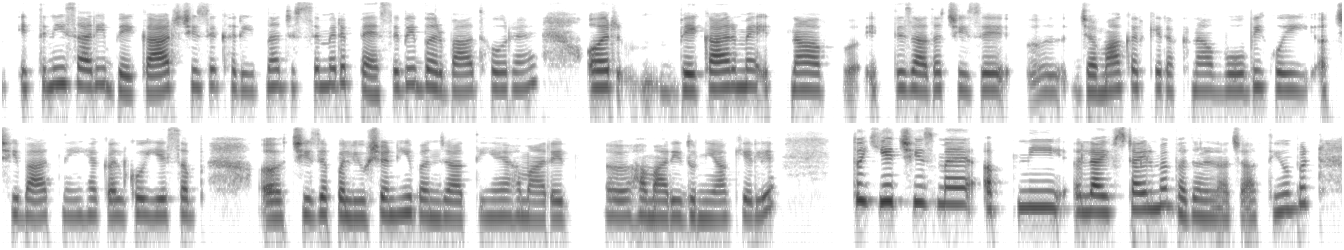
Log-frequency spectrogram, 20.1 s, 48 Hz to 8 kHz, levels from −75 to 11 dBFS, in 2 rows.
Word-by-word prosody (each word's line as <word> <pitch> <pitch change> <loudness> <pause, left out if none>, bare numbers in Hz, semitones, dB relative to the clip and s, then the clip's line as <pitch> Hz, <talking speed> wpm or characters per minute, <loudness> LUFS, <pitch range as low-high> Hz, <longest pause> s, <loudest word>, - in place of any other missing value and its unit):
इतनी 230 +3 -2
सारी 245 -1 +2
बेकार 180 +2 +5
चीज़ें 230 +1 -2
खरीदना, 205 +1 -5
जिससे 225 +1 -4
मेरे 240 +2 -1
पैसे 180 +2 +1
भी 245 +2 -3
बर्बाद 195 -4 0
हो 205 -1 0
रहे 205 0 -8
हैं 255 +3 -8 0.4
और 220 +1 +6
उम, - - -22 0.3
बेकार 210 +3 +6
में 225 0 0
इतना 205 -1 -3
आप 195 - -5
इतनी 210 - -6
ज़्यादा 200 -1 +2
चीज़ें 205 - -1
अ, 185 - -12
जमा 185 +2 +2
करके 215 -1 -4
रखना, 195 0 -6
वो 195 +1 -3
भी 220 - -1
कोई 200 -3 -3
अच्छी 200 - -1
बात 180 -1 0
नहीं 185 0 -11
है। 195 - -5
कल 180 +1 -1
को 200 - +3
ये 190 0 -1
सब 195 -1 -3 0.5
अ, - - +5
चीज़ें 200 +1 +4
पॉल्यूशन 190 +1 +2
ही 210 +1 0
बन 180 -1 -1
जाती 175 0 -3
हैं 180 0 -4
हमारे 175 -1 -3 0.3
अ, - - -4 0.2
हमारी 180 -1 0
दुनिया 175 -2 -4
के 185 - -3
लिए। 200 +8 -2 0.6
तो 365 - +8
ये 345 0 +10
चीज़ 330 -2 +2
मैं 310 0 +4
अपनी 270 +1 +1
अ, - - +1
लाइफ़स्टाइल 230 +3 +5
में 290 +2 0
बदलना 190 -3 -2
चाहती 180 +5 -5
हूँ, 240 +1 -2
बट 310 +2 -4
200 Hz, 185 wpm, -24 LUFS, 185-230 Hz, 0.6 s, ये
